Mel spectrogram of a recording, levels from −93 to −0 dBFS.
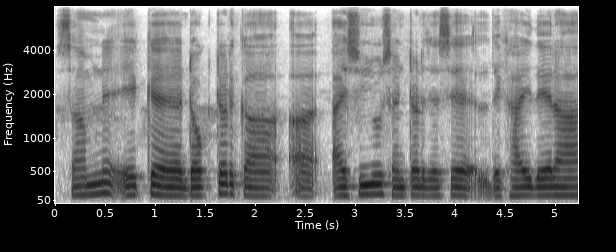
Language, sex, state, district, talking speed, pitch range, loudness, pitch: Hindi, male, Uttar Pradesh, Lalitpur, 115 wpm, 125-135 Hz, -17 LUFS, 125 Hz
